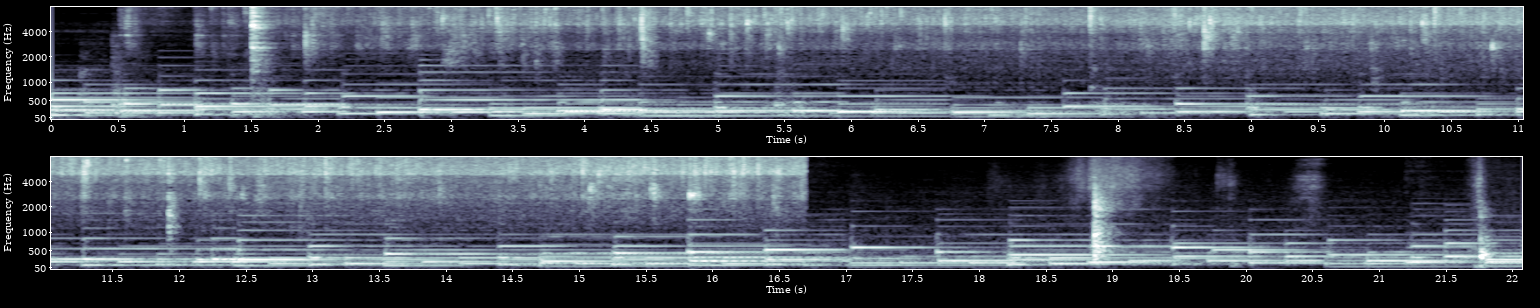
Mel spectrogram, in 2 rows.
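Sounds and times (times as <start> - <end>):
background music: 0.0 - 22.0
potatoes frying in hot oil: 1.2 - 16.7.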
